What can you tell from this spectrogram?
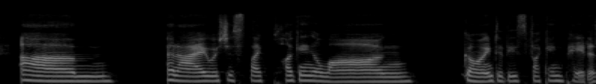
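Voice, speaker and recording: A woman with an American accent speaks in an ordinary speaking voice at medium pitch and a moderate pace. The recording is very clean, dry and close, with a silent background and no echo. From Connecticut. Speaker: podcast co-host, opera singer. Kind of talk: casual conversation interview.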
